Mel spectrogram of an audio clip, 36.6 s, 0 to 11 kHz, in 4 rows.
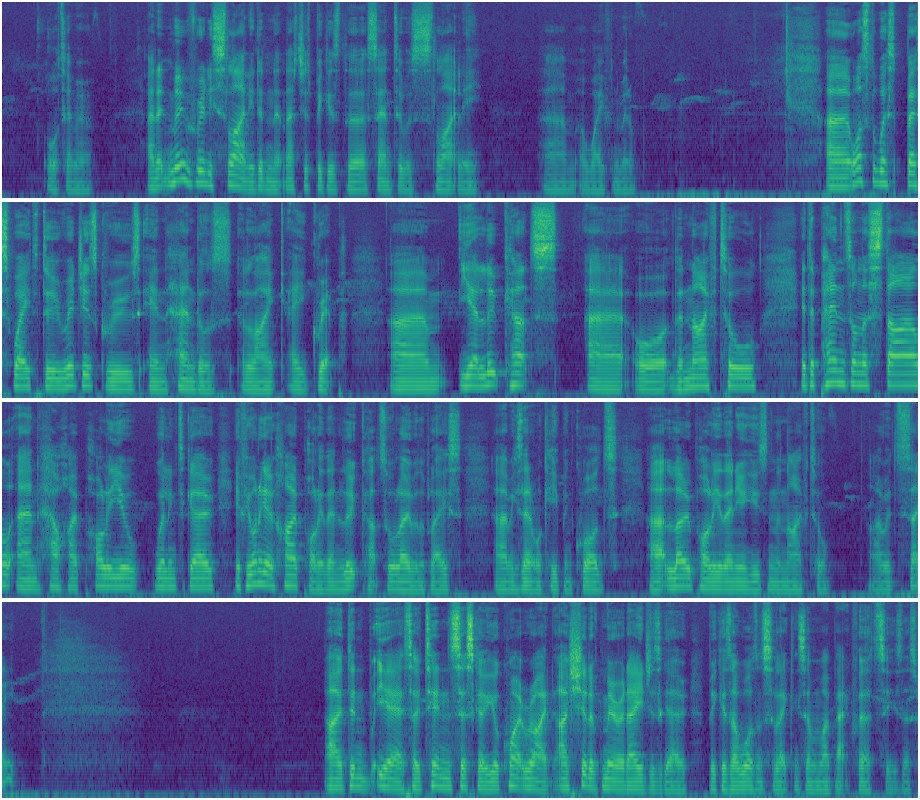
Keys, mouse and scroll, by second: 0.1 click, 0.7-36.6 middle drag.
